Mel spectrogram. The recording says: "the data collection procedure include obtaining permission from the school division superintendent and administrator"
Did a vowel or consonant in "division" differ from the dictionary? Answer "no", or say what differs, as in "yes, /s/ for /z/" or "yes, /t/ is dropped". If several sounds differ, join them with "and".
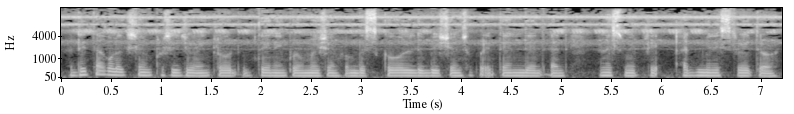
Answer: yes, /ʃ/ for /ʒ/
